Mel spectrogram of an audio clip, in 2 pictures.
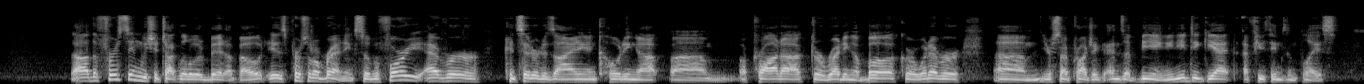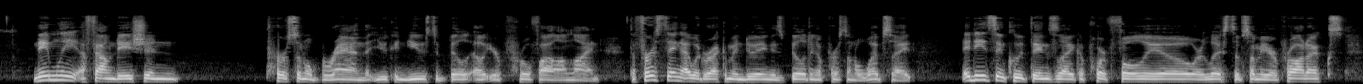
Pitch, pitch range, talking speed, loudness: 130 Hz, 120-195 Hz, 200 wpm, -18 LUFS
